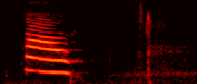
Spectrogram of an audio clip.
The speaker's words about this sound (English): I mean, God knows what their meow would sound like if they're a they, them. They'd probably call it, like, not a meow, like a thiao.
